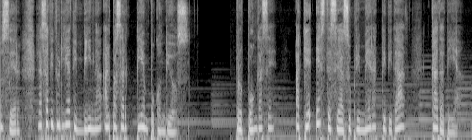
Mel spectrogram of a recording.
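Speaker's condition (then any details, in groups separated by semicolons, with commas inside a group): No condition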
